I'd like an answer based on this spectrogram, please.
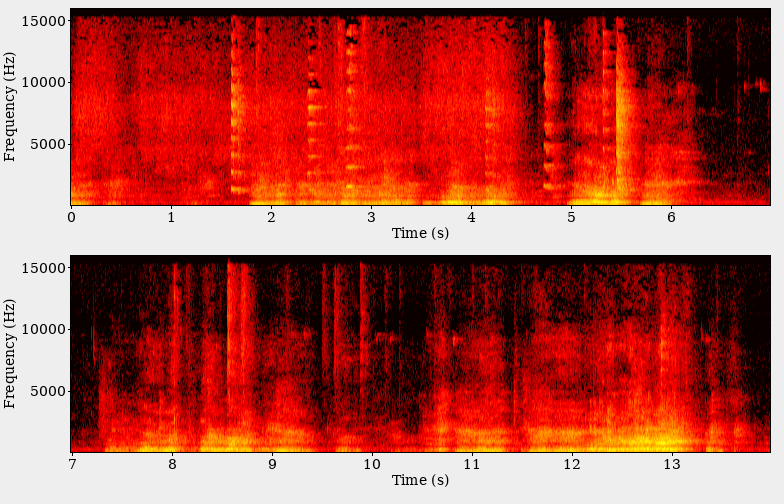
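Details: Two dogs play-fight over and destroy their favourite stuffed squirrel toy, with near-continuous harsh growling in uneven bursts of one to two seconds, broken by short pauses and scuffling, in a small room.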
